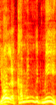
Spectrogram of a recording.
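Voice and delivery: fake, bad Japanese accent, very high-pitched. Asked by the other speaker to do the japanese accent, voicing a character: bad japanese accent. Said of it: "I think you should do the Japanese accent".

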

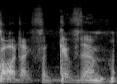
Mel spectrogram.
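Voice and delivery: grudging, forced-out words through gritted, clenched teeth. Speaker acting out their past self praying, retelling through clenched teeth. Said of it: "almost like through clenched teeth".

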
